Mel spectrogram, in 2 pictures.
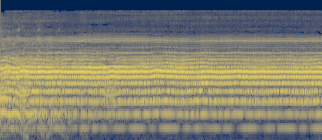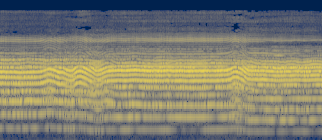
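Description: A male birha singer holds one long sung note over a steady harmonium, with a wavering ornament about four seconds in and a small step down in pitch near the end; the drum is silent.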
